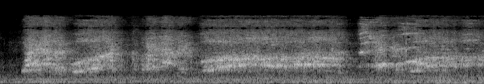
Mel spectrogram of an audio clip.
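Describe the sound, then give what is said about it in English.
Screams and raised voices during a Skull and Bones initiation ceremony come in a few loud, drawn-out cries separated by short breaks. “What you're hearing is the first recording ever made of the Skull and Bones initiation ceremony. It has never been broadcast before.”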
